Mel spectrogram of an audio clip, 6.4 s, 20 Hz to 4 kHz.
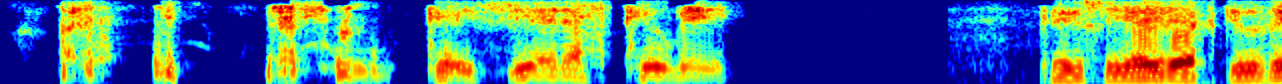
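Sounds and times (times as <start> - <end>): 
person coughing harshly: 0.1 - 2.1
speech: 2.2 - 3.7, 5.2 - 6.3.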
